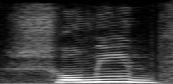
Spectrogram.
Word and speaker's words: সমিত: সমিত, যারা বাংলা ভালো জানে বা উচ্চারণ যাদের ভালো, তারা সমিত বলে। সমিত, আমি বলি সমিত, মানে সমিত। বাঁয়ার যে ধন ওটা আছে ওই রকম সমিত, যাতে সমিত না হয়ে যায়।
